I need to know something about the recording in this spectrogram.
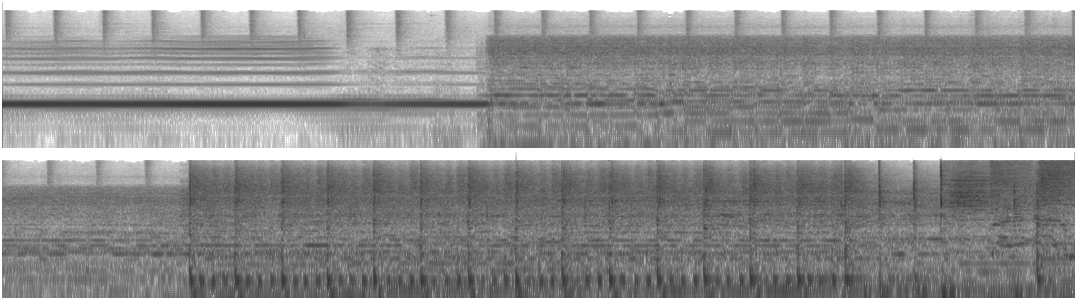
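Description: Live punk rock band starting a song: a held note with a steady ticking above it, then electric guitar playing alone from about four seconds in, and the full band with drums and bass coming in louder about nine seconds in.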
